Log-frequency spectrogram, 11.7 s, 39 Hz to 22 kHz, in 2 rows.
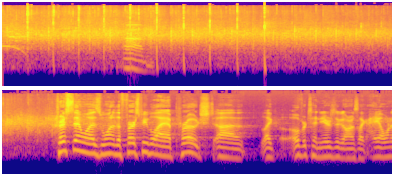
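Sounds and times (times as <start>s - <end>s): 
crowd applauding: 0.0s - 7.4s
speech: 6.7s - 11.7s.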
